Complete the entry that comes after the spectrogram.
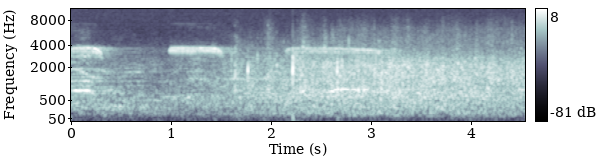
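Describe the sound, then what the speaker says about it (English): Football crowd at a Norwich City versus Tottenham Hotspur FA Cup fourth round match applauding as the players leave the pitch, a steady wash of distant stadium applause with a few whistles and faint voices mixed in. "good applause for the players as they come off"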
